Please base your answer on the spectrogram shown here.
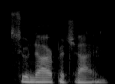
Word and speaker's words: Sundar Pichai: Sundar Pichai. It has a D in it. Like think Sundar Oh, Sundar okay, Sundar Pichai.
